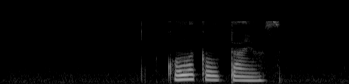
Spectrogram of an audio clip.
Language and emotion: Russian, neutral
